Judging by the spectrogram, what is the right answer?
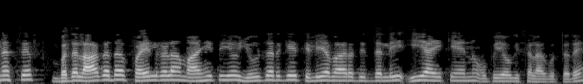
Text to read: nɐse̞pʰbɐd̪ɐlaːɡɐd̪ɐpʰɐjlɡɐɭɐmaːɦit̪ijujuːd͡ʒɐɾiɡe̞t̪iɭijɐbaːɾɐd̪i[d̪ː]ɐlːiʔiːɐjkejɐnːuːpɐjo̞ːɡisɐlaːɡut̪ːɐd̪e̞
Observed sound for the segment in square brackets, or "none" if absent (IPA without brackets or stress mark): d̪ː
